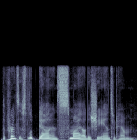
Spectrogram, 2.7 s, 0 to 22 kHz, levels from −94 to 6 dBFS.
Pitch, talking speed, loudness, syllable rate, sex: 180 Hz, 220 wpm, -17 LUFS, 5.8 syllables/s, female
